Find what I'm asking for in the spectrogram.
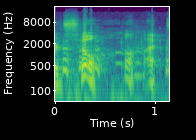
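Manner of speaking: drawn-out words through laughter; cracking up. Real, not acted. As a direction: laugh helplessly as you finish the thought. Cracking up at own image.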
